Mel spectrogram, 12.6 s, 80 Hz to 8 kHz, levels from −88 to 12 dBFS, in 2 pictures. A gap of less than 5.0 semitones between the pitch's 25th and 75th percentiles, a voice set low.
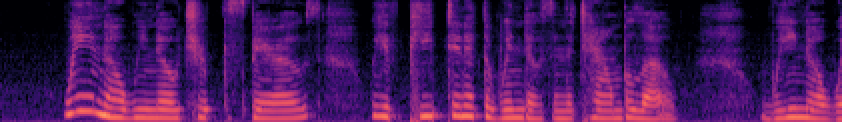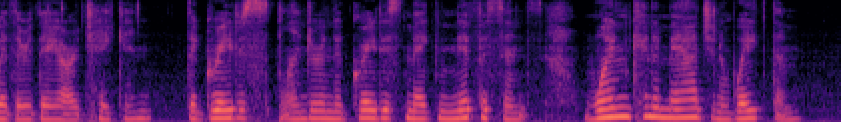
No: average, 2.9 semitones; high, 190 Hz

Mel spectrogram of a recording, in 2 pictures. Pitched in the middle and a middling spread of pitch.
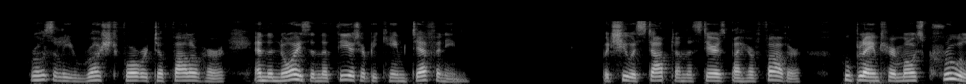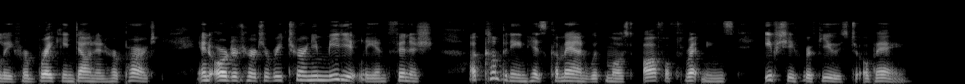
Yes: medium, 165 Hz; average, 3.9 semitones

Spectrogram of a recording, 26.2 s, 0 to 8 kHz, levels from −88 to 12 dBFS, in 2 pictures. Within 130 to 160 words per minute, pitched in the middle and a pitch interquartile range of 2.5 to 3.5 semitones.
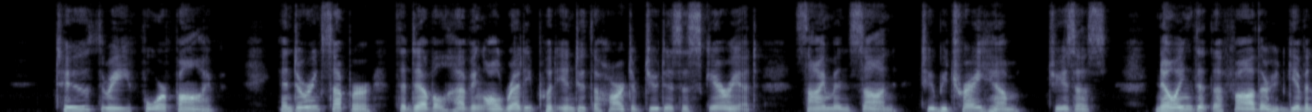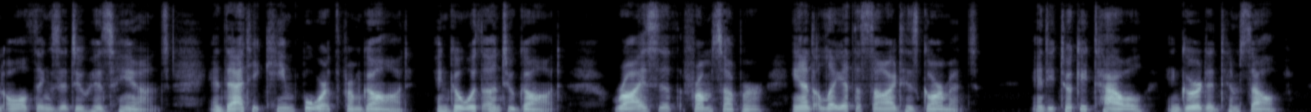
Yes: average, 140 wpm; medium, 150 Hz; average, 2.9 semitones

